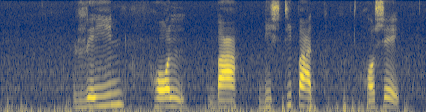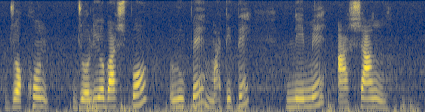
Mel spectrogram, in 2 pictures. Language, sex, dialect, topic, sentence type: Bengali, female, Rajbangshi, agriculture, statement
